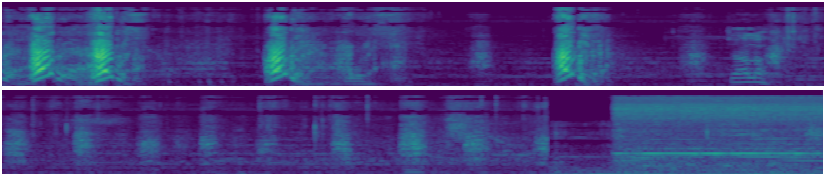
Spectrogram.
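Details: A Bullmastiff doing long jumps on a ground barks four loud, sharp times in the first three seconds, then gives softer, shorter yelps amid a person's urging voice; music starts near the end.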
